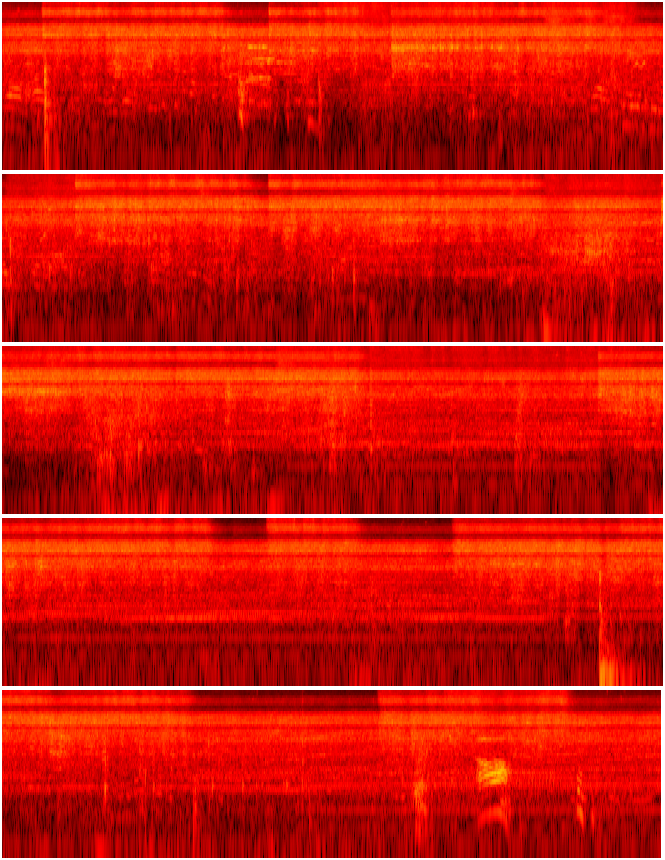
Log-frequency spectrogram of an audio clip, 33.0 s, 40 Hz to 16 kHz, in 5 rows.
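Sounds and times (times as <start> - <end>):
knock: 0.4 - 0.7, 25.8 - 26.2.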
